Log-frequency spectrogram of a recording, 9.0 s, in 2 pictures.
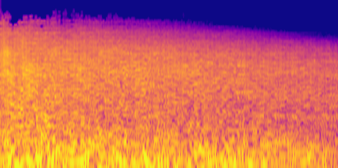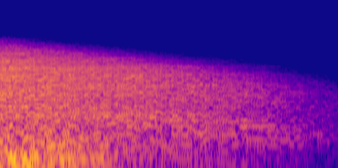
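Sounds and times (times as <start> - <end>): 
big boom impact: 0.0 - 6.2.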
